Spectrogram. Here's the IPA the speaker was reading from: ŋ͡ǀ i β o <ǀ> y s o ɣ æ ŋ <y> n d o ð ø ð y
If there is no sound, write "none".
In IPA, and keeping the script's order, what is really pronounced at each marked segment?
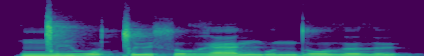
ǀ, u

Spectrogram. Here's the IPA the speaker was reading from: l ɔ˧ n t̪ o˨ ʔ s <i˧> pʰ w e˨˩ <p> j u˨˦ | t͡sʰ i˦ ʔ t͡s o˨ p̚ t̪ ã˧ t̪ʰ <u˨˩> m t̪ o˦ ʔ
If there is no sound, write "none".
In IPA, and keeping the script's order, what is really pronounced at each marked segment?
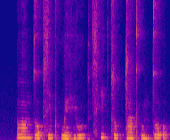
i˨˩, h, u˨˩

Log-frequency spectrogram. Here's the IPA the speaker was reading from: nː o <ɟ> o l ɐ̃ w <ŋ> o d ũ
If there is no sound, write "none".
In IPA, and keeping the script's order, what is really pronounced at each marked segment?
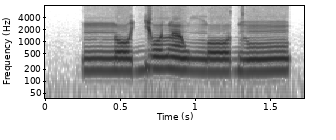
ɟ, ŋ

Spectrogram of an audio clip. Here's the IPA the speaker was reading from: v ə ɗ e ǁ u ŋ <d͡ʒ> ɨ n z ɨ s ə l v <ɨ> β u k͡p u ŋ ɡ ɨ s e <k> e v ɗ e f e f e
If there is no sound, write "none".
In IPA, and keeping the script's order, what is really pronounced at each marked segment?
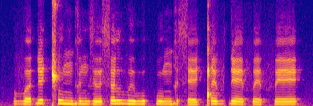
ɡ, ɨ, ǃ

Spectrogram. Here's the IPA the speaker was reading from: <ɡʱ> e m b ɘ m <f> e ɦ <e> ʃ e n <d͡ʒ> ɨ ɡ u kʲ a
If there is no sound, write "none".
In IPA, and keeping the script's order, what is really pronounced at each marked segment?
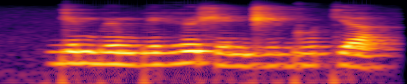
ɡ, b, ɘ, d͡ʒ

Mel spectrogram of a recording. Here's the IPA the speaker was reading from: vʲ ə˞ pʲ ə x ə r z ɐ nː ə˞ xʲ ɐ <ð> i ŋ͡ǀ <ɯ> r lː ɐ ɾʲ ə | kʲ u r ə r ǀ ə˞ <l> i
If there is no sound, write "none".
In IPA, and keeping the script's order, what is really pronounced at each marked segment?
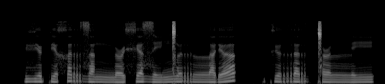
z, ɯ, lː

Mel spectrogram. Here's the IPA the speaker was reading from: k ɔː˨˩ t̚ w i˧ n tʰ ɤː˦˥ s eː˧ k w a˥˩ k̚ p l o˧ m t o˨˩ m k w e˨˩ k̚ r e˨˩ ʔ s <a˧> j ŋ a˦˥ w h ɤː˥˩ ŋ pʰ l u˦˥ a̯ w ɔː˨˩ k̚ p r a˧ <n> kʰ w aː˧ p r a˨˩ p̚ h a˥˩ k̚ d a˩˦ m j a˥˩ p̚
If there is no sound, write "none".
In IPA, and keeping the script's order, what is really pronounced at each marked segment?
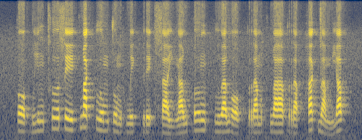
a˨˩, m

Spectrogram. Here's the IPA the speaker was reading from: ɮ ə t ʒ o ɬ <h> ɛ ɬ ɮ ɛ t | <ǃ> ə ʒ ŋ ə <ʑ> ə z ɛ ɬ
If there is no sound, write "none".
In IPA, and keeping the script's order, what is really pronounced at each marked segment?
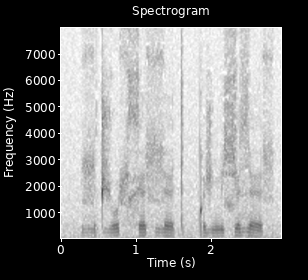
x, ǃ, ɕ

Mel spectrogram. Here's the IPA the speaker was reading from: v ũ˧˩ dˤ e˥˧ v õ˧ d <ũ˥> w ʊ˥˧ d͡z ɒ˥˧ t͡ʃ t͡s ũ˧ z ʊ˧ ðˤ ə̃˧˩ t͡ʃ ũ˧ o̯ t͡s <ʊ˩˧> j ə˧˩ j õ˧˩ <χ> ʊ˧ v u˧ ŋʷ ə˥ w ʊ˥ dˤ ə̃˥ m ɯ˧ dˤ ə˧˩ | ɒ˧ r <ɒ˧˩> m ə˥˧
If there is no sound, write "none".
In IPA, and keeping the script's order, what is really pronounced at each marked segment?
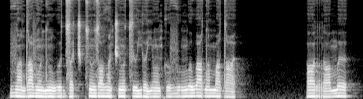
ũ˧˩, ɯ˩˧, k, ɒ˩˧

